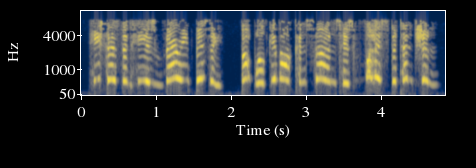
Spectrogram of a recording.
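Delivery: very high, loud little mouse voice; high-pitched squeaking rodent; squeaky mouse. A narrator's reading. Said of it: "squeaked the oldest of three mice".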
